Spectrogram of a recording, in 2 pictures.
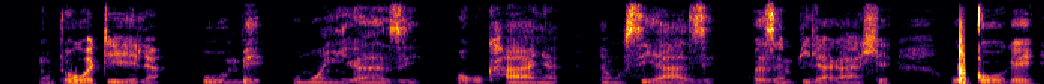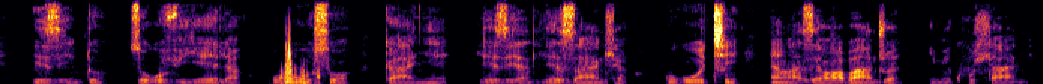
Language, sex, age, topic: North Ndebele, male, 25-35, health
